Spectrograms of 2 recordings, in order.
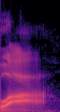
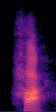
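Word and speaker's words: は: Ha. But it is not ha. It is actually pronounced just like this consonant wa.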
